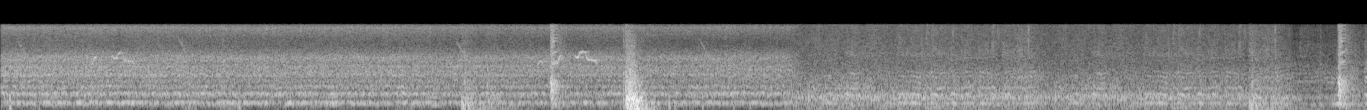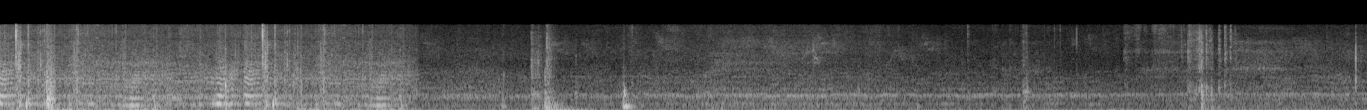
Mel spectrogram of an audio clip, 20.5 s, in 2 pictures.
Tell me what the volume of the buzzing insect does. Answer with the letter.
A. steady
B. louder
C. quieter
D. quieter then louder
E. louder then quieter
C.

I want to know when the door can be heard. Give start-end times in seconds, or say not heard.
3.5-5.0, 9.3-10.7, 14.2-14.8.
